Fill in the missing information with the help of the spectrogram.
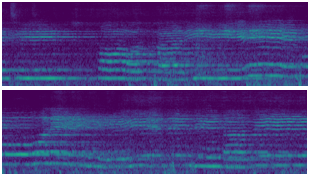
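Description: A young woman's solo voice singing an Islamic song, unaccompanied, in long held notes that slide from pitch to pitch.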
